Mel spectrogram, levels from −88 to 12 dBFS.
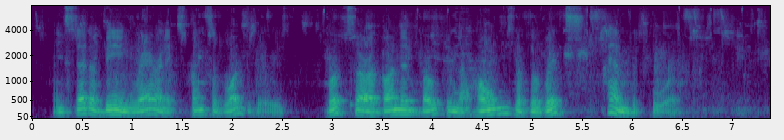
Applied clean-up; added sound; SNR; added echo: neural separator model SepFormer DNS4.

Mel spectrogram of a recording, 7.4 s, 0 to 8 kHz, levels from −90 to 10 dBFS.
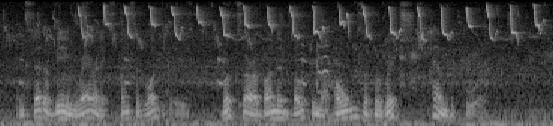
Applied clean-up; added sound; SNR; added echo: none; Chirp, tweet; -1 dB; reverberation time 0.3 s.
